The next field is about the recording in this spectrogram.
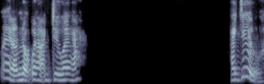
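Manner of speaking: tearful voice, crying while talking. Answering a partner who asks if they're crying: crying while talking. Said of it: "Baby, are you crying?".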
